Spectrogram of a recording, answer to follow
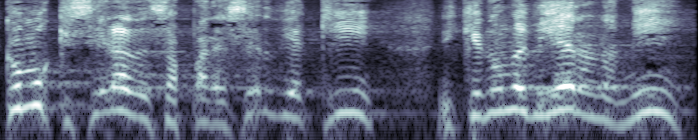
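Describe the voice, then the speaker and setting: A man preaching a sermon as pastor, pleading with his listeners, dropping low and quiet and then rising to shouted appeals. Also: fairly quick, long reverb tail. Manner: impassioned preaching, swinging from soft to shouted pleading.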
